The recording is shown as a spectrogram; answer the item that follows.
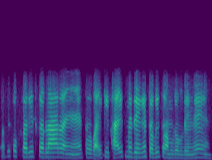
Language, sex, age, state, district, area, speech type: Hindi, female, 45-60, Uttar Pradesh, Mau, rural, conversation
